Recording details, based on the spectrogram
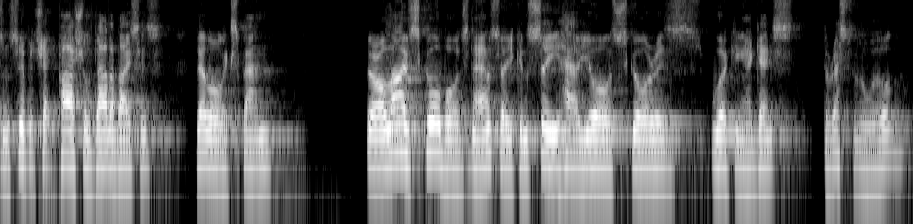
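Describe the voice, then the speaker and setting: An older man giving an informal explanatory talk, reflective and halting in his phrasing. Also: a little high, a little mellow. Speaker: presenter giving a talk on radio contesting. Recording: reverberant hall sound.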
